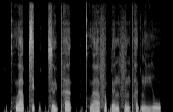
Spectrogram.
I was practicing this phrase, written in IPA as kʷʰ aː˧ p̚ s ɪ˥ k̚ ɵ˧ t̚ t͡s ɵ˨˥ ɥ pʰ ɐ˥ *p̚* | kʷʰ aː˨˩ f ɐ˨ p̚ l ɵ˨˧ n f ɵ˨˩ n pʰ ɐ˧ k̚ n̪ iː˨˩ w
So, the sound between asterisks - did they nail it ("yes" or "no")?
no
